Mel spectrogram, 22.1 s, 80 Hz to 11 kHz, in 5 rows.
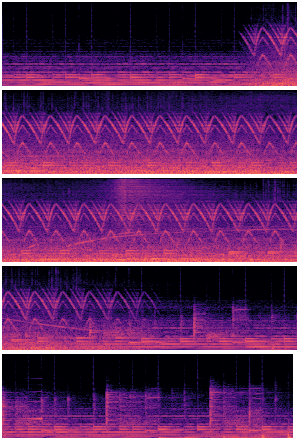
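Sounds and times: background music: 0:00.0 - 0:22.0
fire engine siren yelping: 0:03.6 - 0:15.6
slow wailing siren tone: 0:03.6 - 0:15.8.

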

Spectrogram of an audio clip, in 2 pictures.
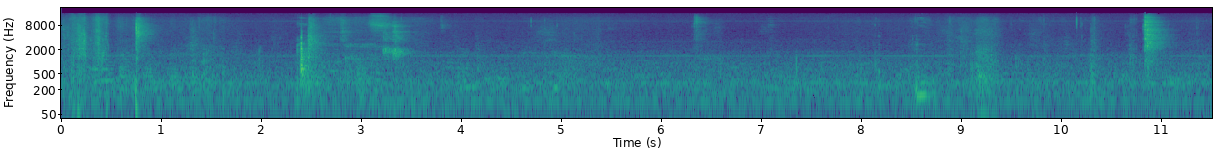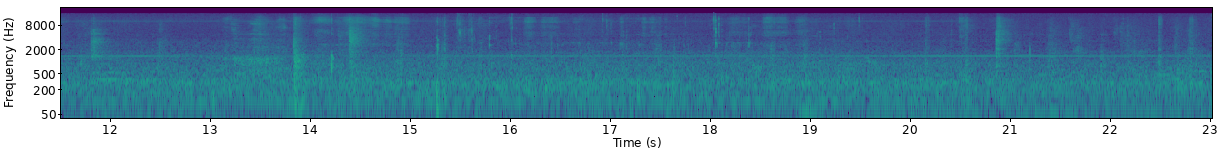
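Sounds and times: steady low hum: 0:00.0 - 0:23.0
person gulping and chewing: 0:08.1 - 0:10.3, 0:14.2 - 0:20.5.

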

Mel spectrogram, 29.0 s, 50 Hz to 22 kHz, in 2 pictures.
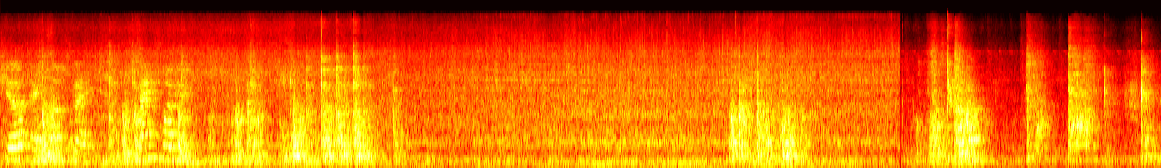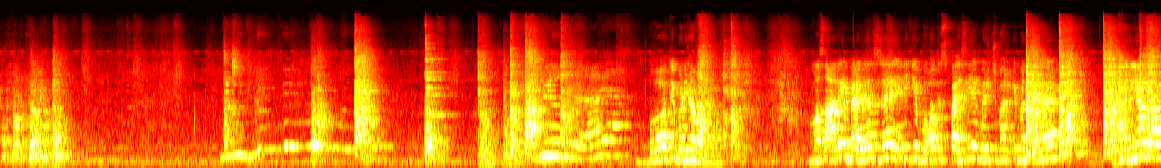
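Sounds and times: frying sizzle: 0:00.0 - 0:11.3.

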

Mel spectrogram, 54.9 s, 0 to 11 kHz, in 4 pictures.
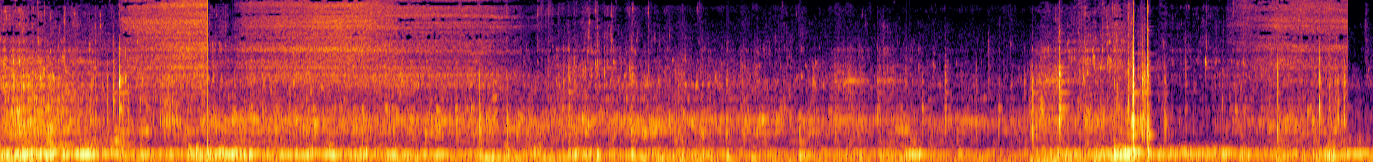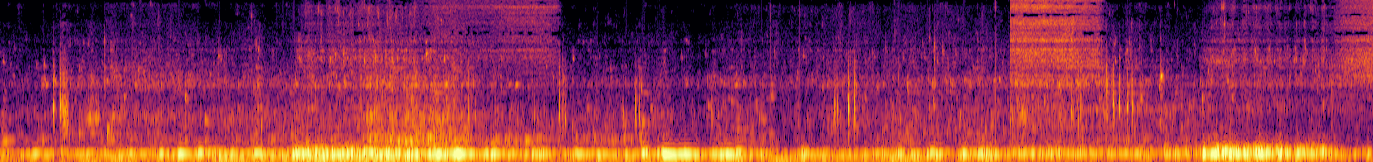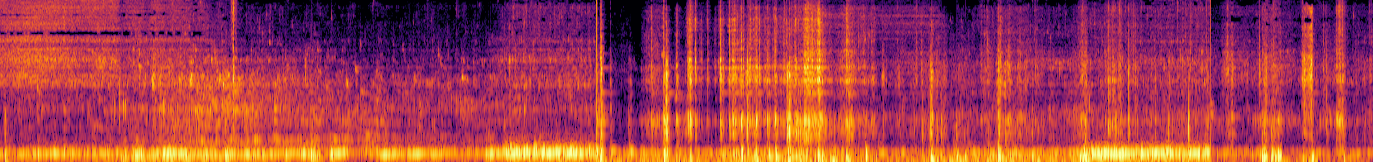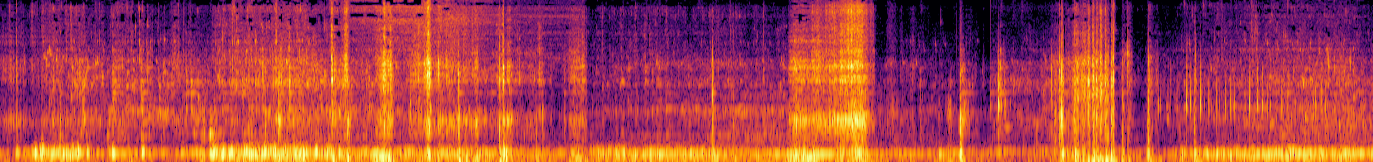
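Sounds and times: exhaust bubbles: 0:00.0 - 0:11.3, 0:13.0 - 0:33.5
muffled underwater rumble: 0:00.0 - 0:54.9
scuba regulator breathing: 0:01.2 - 0:05.4, 0:12.3 - 0:13.5, 0:23.8 - 0:24.9, 0:27.0 - 0:29.5, 0:44.7 - 0:47.1, 0:49.1 - 0:50.0.

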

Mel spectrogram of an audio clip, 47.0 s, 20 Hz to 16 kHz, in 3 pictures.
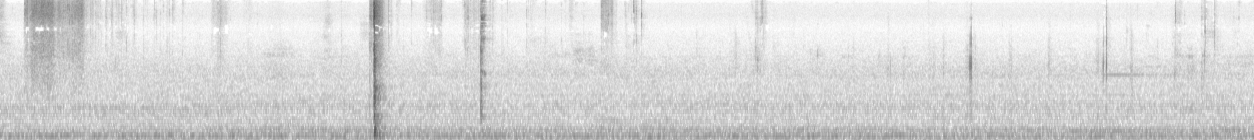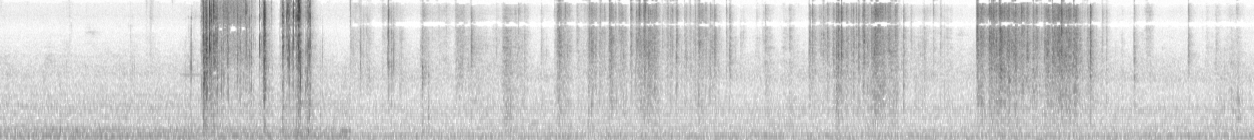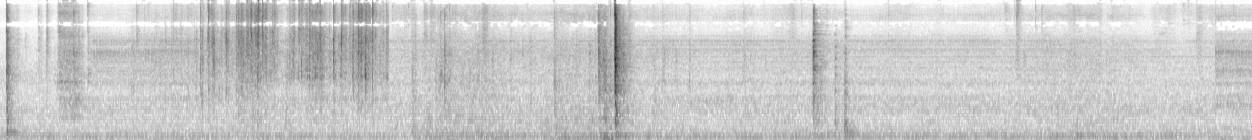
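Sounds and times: low hum: 0:00.0 - 0:31.9
rustling of handling: 0:00.3 - 0:02.9, 0:18.1 - 0:29.6, 0:33.8 - 0:36.2.

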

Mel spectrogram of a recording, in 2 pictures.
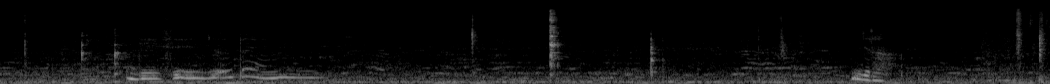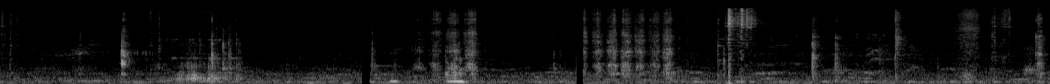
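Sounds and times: hacksaw sawing plastic pipe: 0:14.6 - 0:15.4, 0:16.4 - 0:17.3.

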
